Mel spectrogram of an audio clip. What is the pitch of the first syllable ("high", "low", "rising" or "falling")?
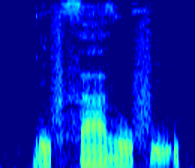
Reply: low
